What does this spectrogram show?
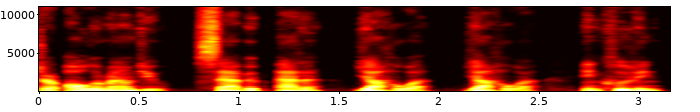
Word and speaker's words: Yahweh: to sing Psalm 89:7 Yahweh Yahweh the proper pronunciation of the name of eloah God as directed in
